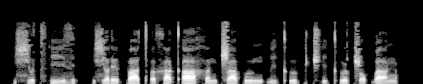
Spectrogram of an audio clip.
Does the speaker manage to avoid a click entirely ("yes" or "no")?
yes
